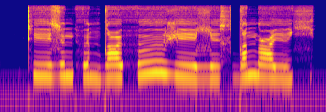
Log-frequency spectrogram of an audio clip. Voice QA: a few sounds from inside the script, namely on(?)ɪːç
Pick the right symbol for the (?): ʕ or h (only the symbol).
ʕ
